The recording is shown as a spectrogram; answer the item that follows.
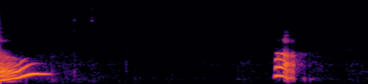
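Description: A woman's voice: the tail of a drawn-out "hello" that glides in pitch, then near silence, and a brief sound of her voice again just before the end.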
